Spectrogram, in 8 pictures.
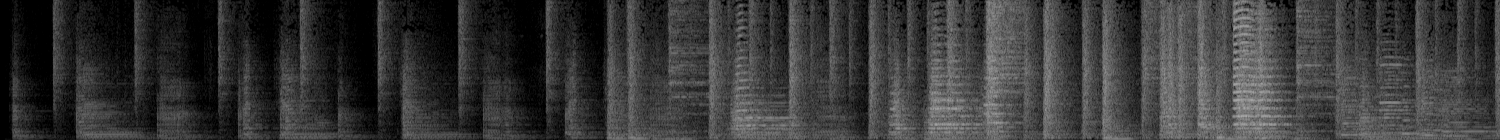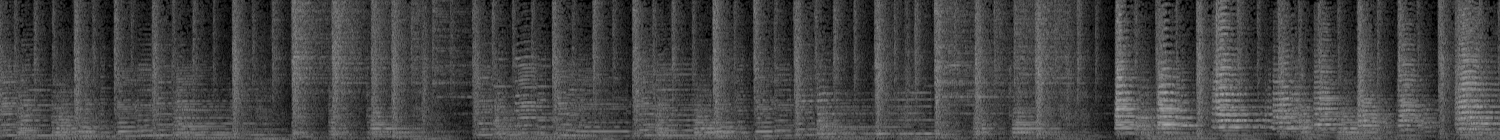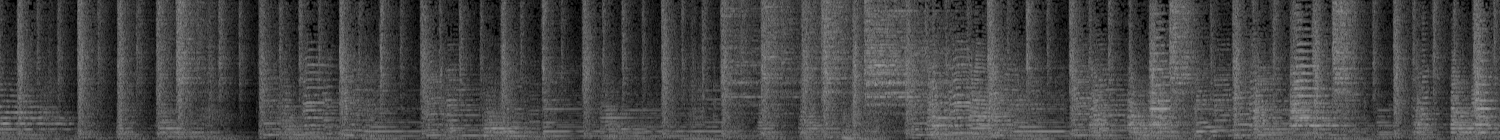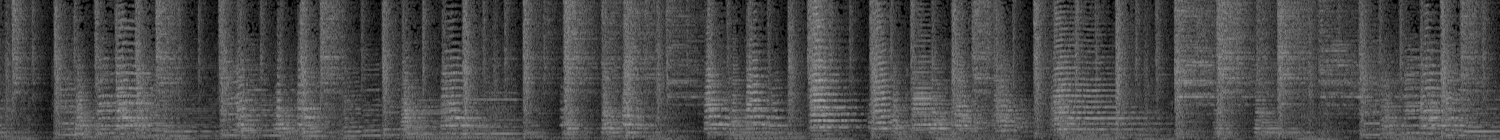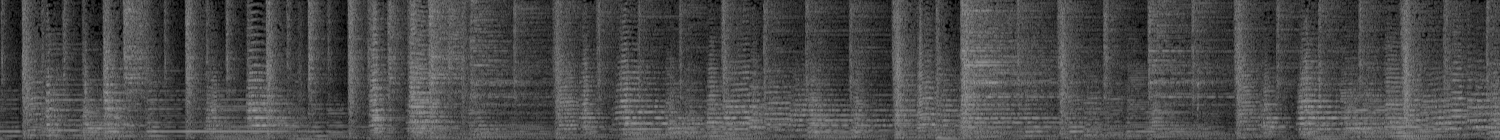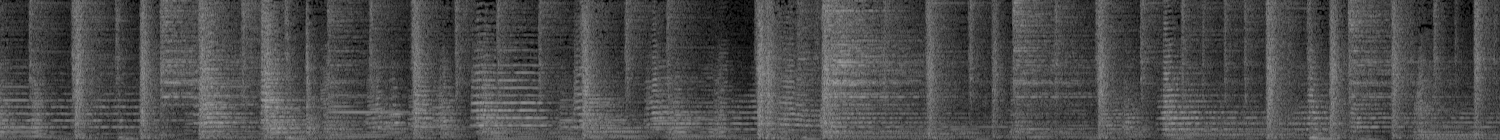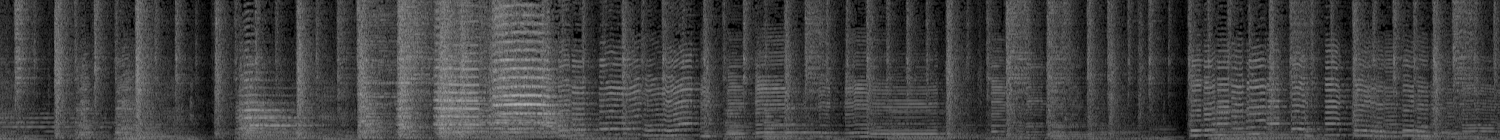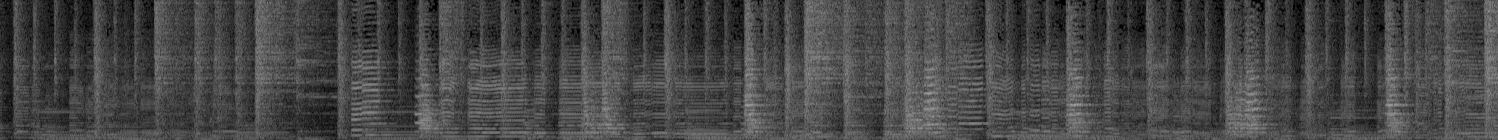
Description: is an energetic rock chart for young jazz ensemble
